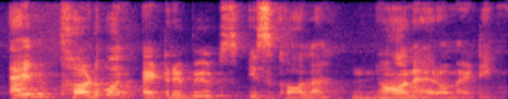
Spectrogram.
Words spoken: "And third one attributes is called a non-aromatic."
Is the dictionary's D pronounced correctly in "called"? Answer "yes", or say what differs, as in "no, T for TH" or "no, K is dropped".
no, D is dropped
